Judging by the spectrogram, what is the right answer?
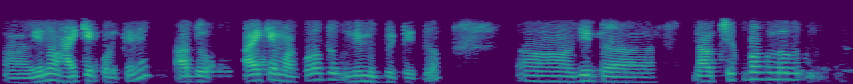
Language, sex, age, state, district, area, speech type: Kannada, male, 18-30, Karnataka, Bangalore Rural, rural, conversation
